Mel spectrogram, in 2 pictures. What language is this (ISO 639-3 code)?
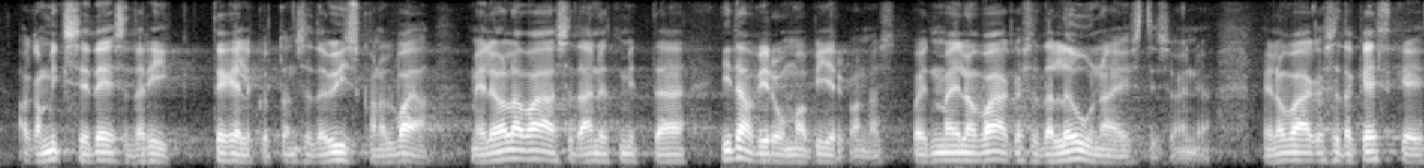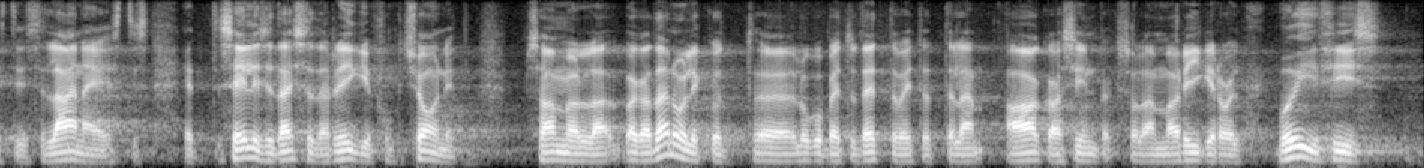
est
